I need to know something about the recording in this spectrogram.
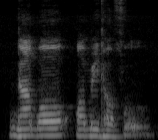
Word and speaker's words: Namo Amituofo: The monk praised her dedication, but corrected her by saying, "Oh, that's very good, but the mantra should be pronounced as Namo Amituofo."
